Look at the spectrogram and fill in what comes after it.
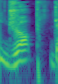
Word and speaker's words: dropped: It's regular, but we don't pronounce the ED. Yeah, he dropped dead.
